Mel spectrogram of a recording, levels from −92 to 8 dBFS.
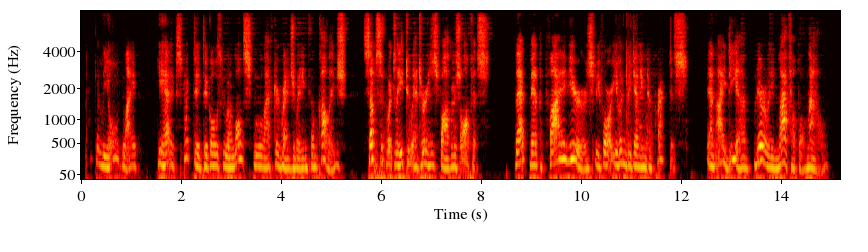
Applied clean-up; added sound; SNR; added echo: neural mask model DeepFilterNet 3.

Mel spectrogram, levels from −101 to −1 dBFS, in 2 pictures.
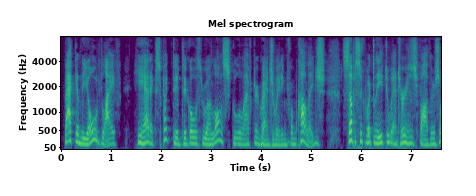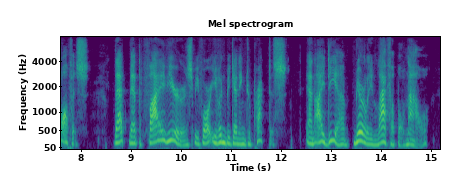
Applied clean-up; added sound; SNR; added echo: none; none; none; none.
